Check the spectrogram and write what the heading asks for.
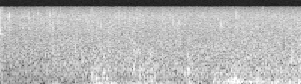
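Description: Rain falling steadily, with a low rumble of thunder starting about a second in and rolling on for a couple of seconds.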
